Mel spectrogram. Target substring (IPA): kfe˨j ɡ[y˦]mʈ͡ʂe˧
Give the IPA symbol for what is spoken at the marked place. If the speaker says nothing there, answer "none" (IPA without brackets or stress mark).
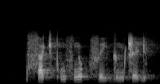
ɨ˦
